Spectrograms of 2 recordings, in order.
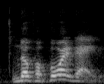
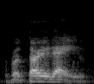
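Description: First: Forty hit as the correction; stress on forty. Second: Said in the usual way. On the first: Real, not acted. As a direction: correct yourself, leaning on forty.

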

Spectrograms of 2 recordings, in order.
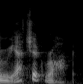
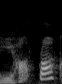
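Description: First: "yachet" in two syllables with CH sounded; spelling pronunciation. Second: "yacht" as one syllable, rhyming with "hot"; standard pronunciation. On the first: Streamer offering two options, "yachet" with CH sounded. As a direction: say "yachet" as spelt, CH as in "chat". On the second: Streamer offering two options, "yacht" with silent CH. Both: Shown as a demonstration. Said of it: "am I pronouncing this right?".

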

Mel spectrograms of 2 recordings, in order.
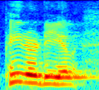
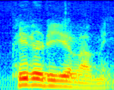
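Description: First: Jesus asks again, higher and louder; rising urgency on the third asking; pressing a third time. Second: A calm, lightly voiced question; gentle first asking. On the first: Retold or imitated. Preacher retelling Jesus pressing Peter the third time, higher and louder. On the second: Preacher retelling Jesus asking Peter the first time, plain and calm. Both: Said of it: "he said it three times".

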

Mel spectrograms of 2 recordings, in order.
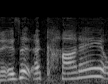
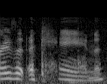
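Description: First: Akane said ah-KAH-nay, in three syllables; pronunciation check. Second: Akane said uh-KANE, rhyming with "cane"; alternative pronunciation. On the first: Player asks hosts to correct pronunciation, Akane as ah-KAH-nay. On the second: Player offers hosts the other pronunciation, Akane as uh-KANE. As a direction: say "Akane" as uh-KANE, with a silent final e. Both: Shown as a demonstration. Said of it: "correct me on pronunciation".

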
